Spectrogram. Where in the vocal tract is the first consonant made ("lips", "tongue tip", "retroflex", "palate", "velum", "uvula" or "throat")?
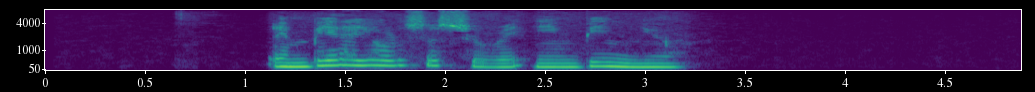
lips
